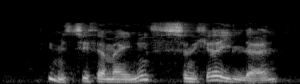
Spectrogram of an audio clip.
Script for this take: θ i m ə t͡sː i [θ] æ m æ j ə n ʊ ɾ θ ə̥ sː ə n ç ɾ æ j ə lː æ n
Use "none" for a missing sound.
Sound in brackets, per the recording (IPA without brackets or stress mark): θ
